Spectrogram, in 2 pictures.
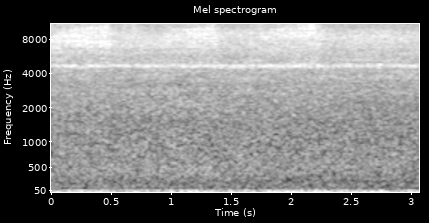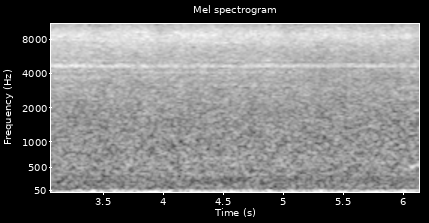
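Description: Steady forest ambience: an even rushing noise with a constant high-pitched insect drone, typical of crickets, running unbroken underneath.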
